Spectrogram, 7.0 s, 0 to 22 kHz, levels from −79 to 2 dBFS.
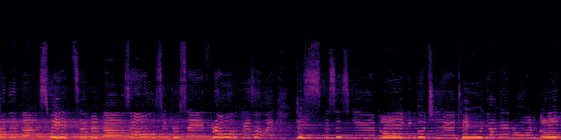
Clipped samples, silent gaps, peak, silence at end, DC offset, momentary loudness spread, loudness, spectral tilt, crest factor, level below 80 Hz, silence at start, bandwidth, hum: under 0.1%; none; -12 dBFS; 0 s; under 0.1%; 9 LU; -29 LUFS; -3.5 dB/octave; 16 dB; -66 dBFS; 0 s; 15 kHz; none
